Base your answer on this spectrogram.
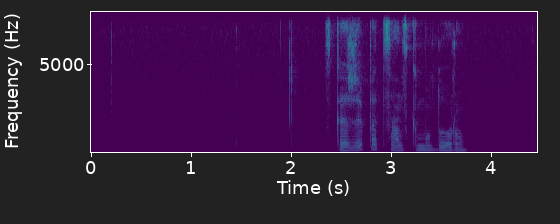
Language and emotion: Russian, neutral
